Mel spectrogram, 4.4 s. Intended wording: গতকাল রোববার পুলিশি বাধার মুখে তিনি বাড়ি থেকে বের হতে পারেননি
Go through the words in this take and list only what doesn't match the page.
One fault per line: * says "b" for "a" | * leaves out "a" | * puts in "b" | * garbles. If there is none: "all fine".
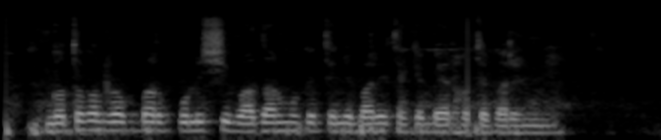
all fine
